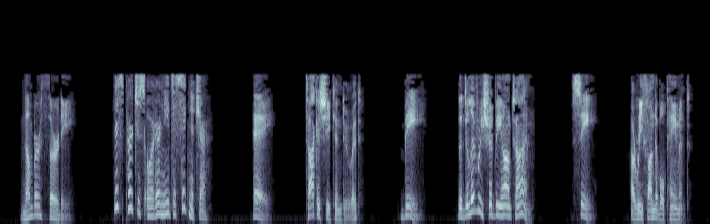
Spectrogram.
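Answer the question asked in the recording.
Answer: A: Takashi can do it.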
